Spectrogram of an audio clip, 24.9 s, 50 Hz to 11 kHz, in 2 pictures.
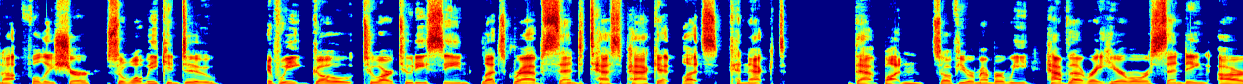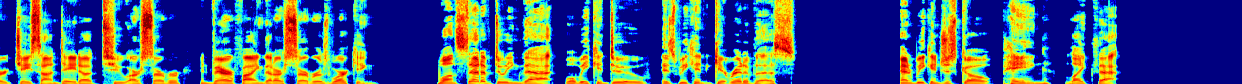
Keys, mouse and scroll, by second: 0.1 scroll, 1.1-2.3 scroll, 2.2 click, 3.2 click, 6.7 click, 7.4 click, 8.3 click, 9.3 click, 9.4 click, 13.4 click, 14.9 click, 17.7 click, 19.4 click, 20.9-24.5 typing, 23.7 Left.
